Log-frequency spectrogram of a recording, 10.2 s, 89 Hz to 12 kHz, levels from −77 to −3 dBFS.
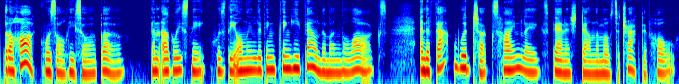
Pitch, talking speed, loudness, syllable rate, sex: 195 Hz, 195 wpm, -18 LUFS, 5.1 syllables/s, female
